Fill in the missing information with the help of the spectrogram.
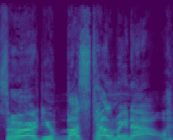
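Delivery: a hammed-up doctor insisting; psychiatrist voice. Friend joins the movie retelling as the psychiatrist, hammed-up urgency.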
